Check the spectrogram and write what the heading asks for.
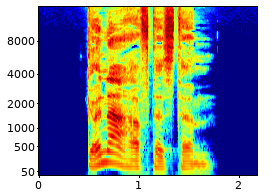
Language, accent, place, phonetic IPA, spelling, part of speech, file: German, Germany, Berlin, [ˈɡœnɐˌhaftəstəm], gönnerhaftestem, adjective, De-gönnerhaftestem.ogg
- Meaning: strong dative masculine/neuter singular superlative degree of gönnerhaft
